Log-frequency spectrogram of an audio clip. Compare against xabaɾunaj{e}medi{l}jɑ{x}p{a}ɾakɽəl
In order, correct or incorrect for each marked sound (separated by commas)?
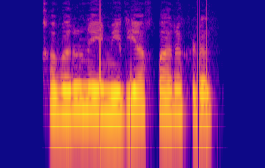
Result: correct, incorrect, correct, incorrect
